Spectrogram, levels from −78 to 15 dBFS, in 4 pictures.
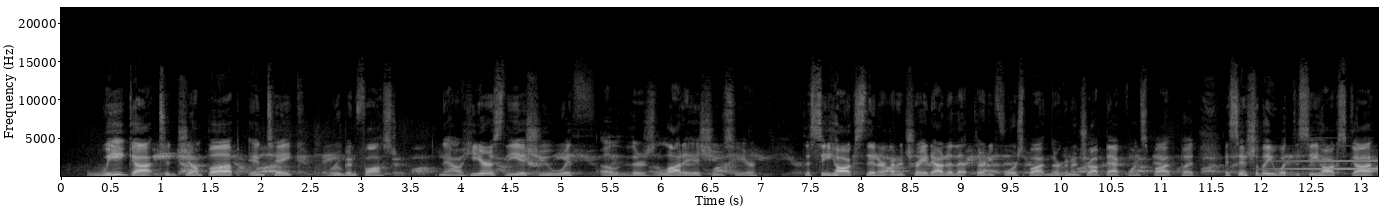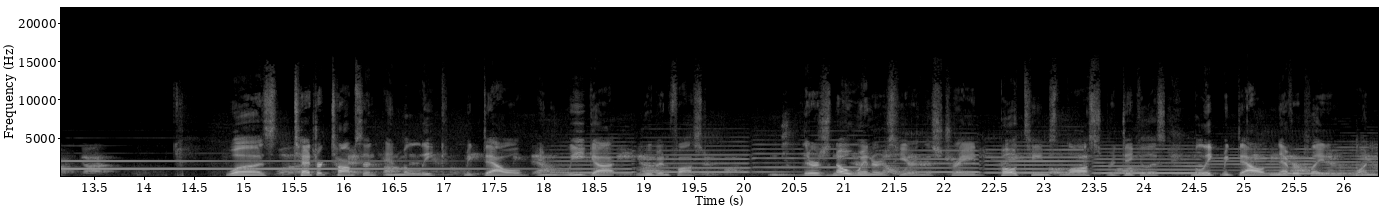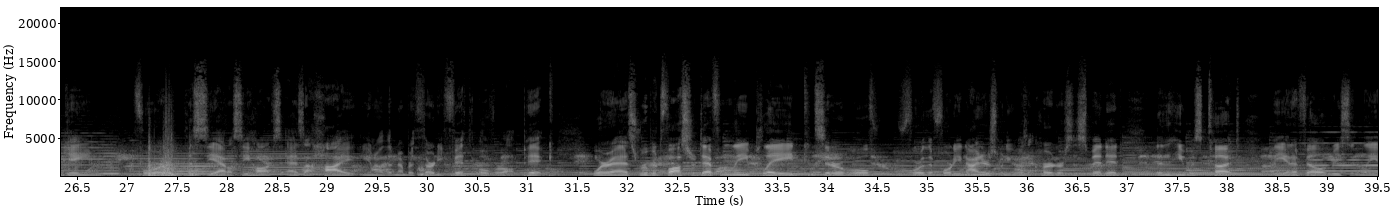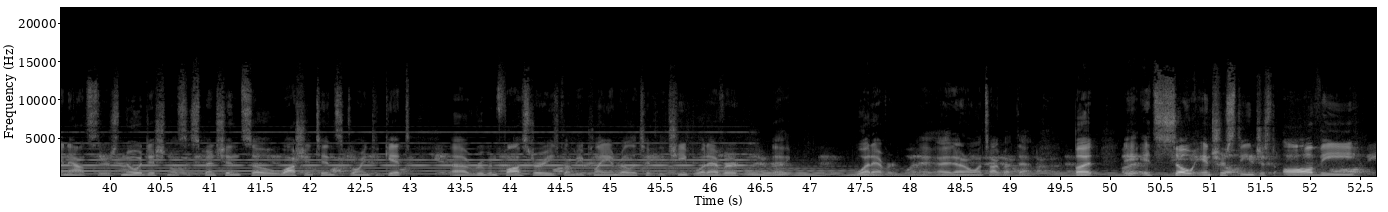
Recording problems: echo of what is said; strong; throughout; 460 ms later, 10 dB below the speech
background music; loud; from 13 s on; 8 dB below the speech
rain or running water; noticeable; throughout; 15 dB below the speech

